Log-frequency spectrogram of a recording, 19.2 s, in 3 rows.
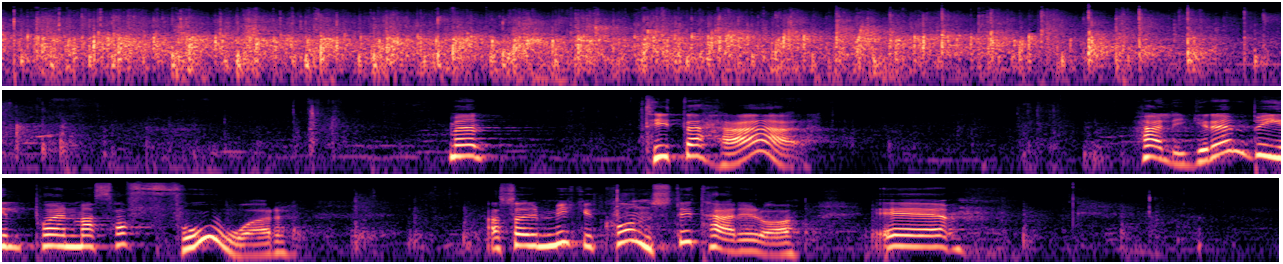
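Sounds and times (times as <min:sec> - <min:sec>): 
audience applause: 0:00.0 - 0:06.9
speech: 0:08.7 - 0:08.9, 0:09.6 - 0:10.5, 0:12.1 - 0:14.4, 0:15.2 - 0:17.8.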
